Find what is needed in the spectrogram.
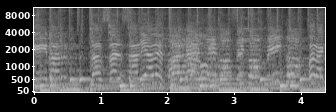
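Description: Salsa music by a sonora band in an instrumental passage: a repeating bass figure and percussion under bending melody lines.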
